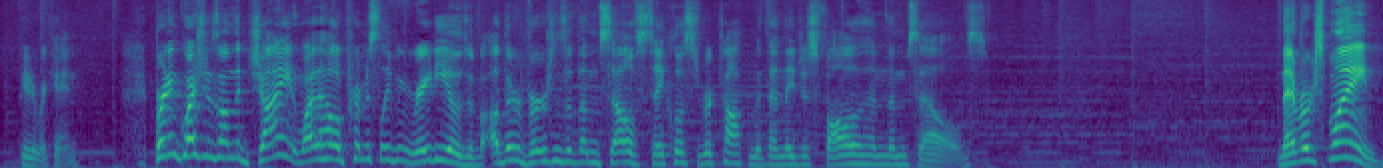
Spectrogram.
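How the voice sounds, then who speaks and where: Male streamer, higher-pitched and lively, casual Q&A delivery, faint music underneath. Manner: informal, thinks aloud. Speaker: livestream host. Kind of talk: casual livestream Q&A, reading out and answering chat questions.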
